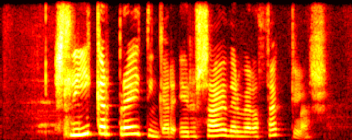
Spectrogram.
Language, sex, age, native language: Icelandic, female, 12, Icelandic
